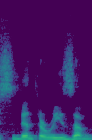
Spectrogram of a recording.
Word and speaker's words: sedentarism: Vamos ver a primeira definição de sedentarism. Olha só. Sedentarismo, então, né? Sedentarism, final zm, né? Ele tem essa pronúncia, esse SM aqui.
